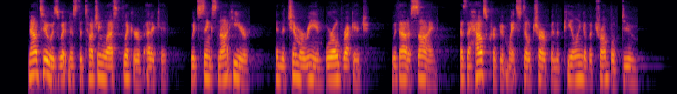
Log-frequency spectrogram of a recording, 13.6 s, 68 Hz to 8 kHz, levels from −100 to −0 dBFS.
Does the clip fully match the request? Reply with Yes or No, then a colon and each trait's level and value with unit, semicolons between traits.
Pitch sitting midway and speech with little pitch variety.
Yes: medium, 145 Hz; narrow, 2.3 semitones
